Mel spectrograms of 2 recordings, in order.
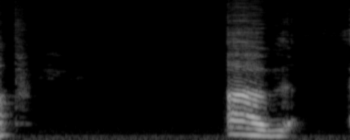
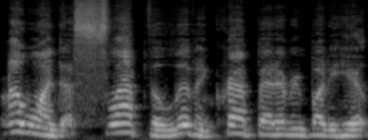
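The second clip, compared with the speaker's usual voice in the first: usual speaking voice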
